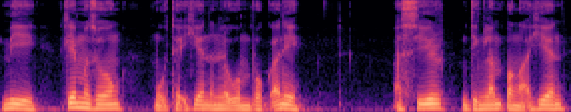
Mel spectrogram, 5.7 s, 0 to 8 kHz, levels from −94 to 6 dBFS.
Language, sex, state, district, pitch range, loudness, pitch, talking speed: Mizo, male, Mizoram, Aizawl, 95-115 Hz, -17 LUFS, 105 Hz, 180 wpm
